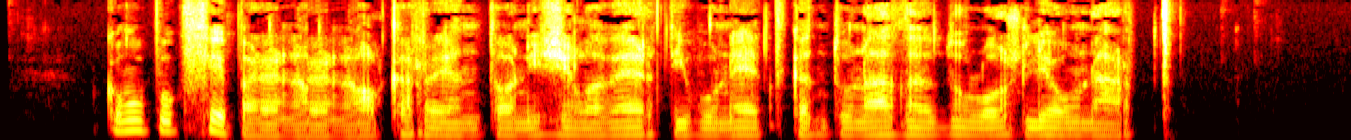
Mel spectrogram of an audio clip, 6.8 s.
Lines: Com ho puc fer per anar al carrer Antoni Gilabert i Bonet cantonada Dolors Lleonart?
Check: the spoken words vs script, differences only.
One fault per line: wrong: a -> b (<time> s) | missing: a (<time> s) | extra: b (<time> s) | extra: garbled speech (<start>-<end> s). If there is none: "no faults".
extra: anar (1.6 s)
